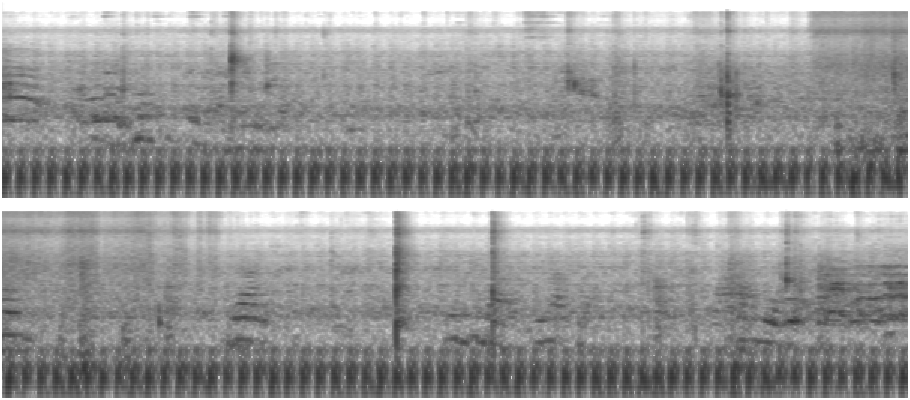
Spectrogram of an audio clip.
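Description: An egg cracks against a metal bowl.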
